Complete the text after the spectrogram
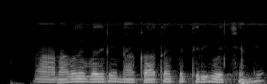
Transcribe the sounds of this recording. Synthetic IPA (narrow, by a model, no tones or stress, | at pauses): naːnɐɡɐd̪ɐbɐd̪ilinaːkaːt̪ɐːkːɐt̪iɾiɡiʋɐt͡ʃːind̪i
